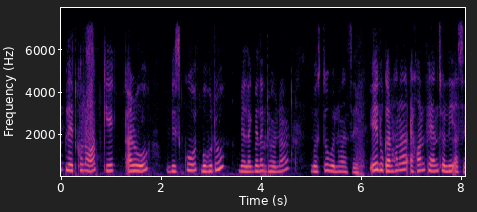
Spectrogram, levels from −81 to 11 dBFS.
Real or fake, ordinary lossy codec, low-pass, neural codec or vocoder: fake; none; 7.2 kHz; codec, 16 kHz in and 24 kHz out, 2.2 kbps, FireRedTTS-2 codec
